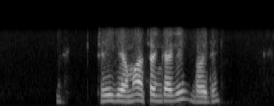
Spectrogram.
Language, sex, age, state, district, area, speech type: Santali, male, 18-30, West Bengal, Malda, rural, conversation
